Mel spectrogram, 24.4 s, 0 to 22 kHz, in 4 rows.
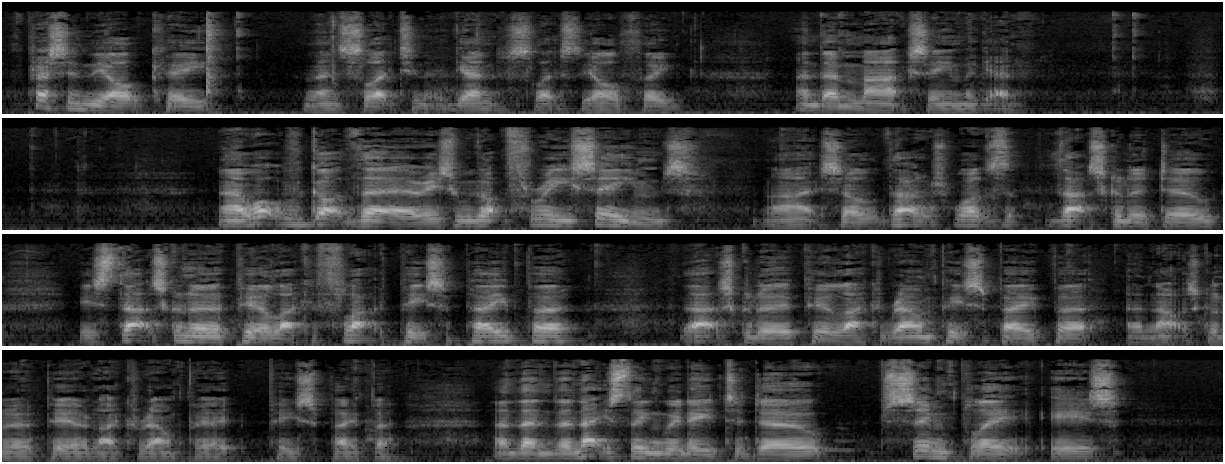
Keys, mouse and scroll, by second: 1.1 alt+click, 4.1 right click, 5.6 click, 9.4 click, 9.9-18.7 middle drag, 20.0 middle click, 20.4-20.8 scroll down 8, 21.6 middle click, 21.9 scroll down 1, 21.9 scroll down 1, 22.1 scroll down 1, 22.9-24.4 middle drag.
